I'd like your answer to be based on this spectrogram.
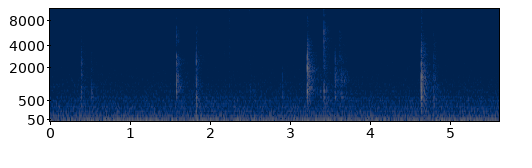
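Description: A tablet with an aluminium back and a glass screen has its screen and edges tapped with fingertips and metal rings. The result is quiet, sharp, bright clicks spaced irregularly over a low, steady background hum, with a few louder taps standing out.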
